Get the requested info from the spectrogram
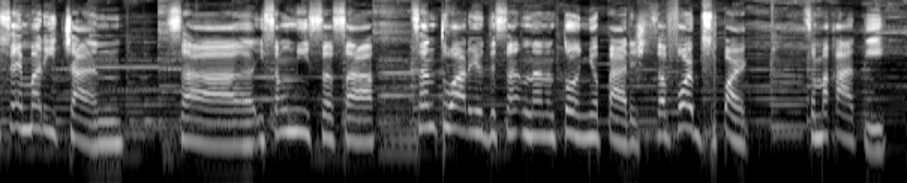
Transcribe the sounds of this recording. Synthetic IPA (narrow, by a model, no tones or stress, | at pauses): sɛmɐɾit͡ʃan | sɐʔɪsaŋmiːsɐsɐsɐnt̪waːɾjod̪ɛsanɐnɐnt̪onjopaːɾɪʃsɐfoɹbspaɹk̚sɐmɐkaːt̪i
